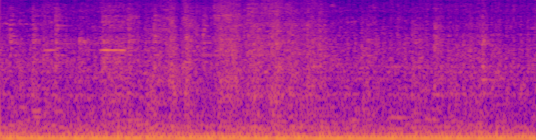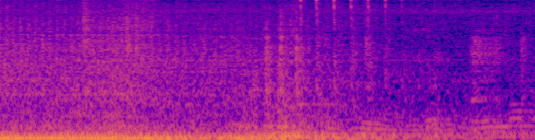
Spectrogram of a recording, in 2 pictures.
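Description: Safari jeep engine running with a steady low rumble that fades out about four seconds in.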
